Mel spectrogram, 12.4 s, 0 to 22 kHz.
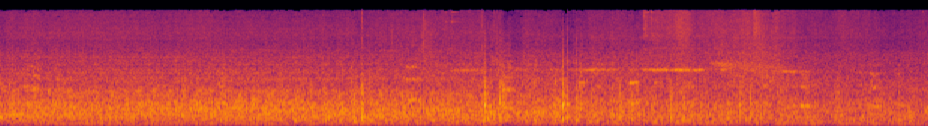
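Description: Running sound inside a Sotetsu old 7000 series electric motor car (Hitachi GTO-VVVF inverter), the train approaching a station stop: steady rumble of wheels on rail with a few sharp clicks from rail joints, and a steady high squeal for a few seconds past the middle. The sound eases slightly toward the end.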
